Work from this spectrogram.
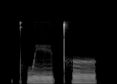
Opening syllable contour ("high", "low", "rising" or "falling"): rising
